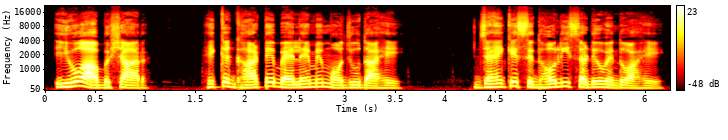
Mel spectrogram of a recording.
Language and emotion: Sindhi, neutral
